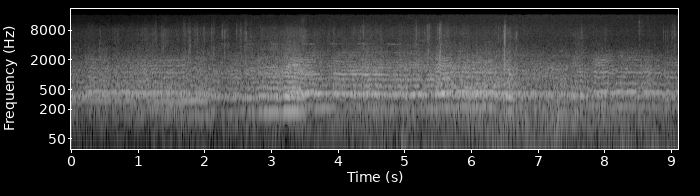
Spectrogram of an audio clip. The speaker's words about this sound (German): Hört ihr die Bienchen summen?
